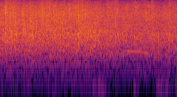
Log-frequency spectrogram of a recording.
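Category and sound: sound effect, hand clap sound effect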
